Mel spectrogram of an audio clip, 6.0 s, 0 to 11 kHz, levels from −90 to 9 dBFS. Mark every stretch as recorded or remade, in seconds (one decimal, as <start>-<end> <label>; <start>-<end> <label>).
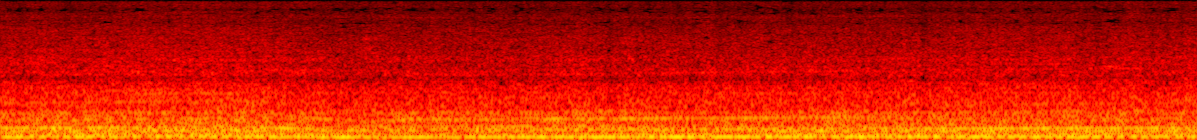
0.0-6.0 recorded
